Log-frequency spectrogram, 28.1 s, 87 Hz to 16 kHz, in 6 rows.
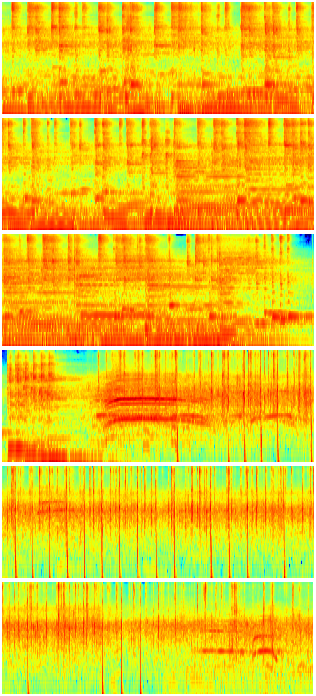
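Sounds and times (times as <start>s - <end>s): music: 0.0s - 15.4s
audience whooping: 15.3s - 20.2s, 26.2s - 28.0s
audience applauding: 15.4s - 28.0s.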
